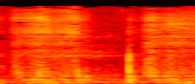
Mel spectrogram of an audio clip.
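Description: Massdrop Peretua knife carving wood in a few short, close rasping scrapes with one sharper cut near the end, fairly quiet and with no talk.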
